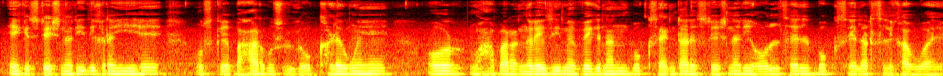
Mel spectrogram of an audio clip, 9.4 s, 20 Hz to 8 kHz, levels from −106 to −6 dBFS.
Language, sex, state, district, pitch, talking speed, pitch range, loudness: Hindi, male, Bihar, Darbhanga, 110 Hz, 170 wpm, 110-115 Hz, -20 LUFS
